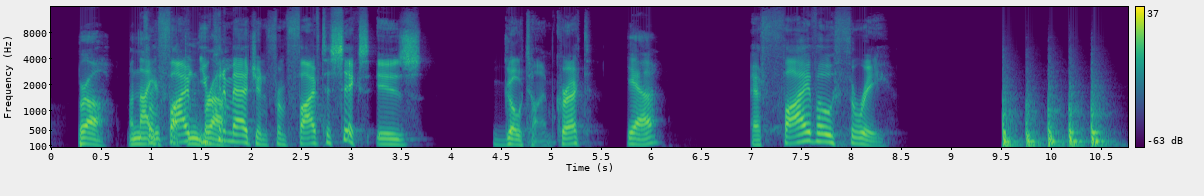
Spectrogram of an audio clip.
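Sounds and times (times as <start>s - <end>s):
speech: 0.3s - 3.8s, 4.4s - 6.2s, 7.0s - 8.4s
knocking on a door: 9.5s - 10.7s.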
